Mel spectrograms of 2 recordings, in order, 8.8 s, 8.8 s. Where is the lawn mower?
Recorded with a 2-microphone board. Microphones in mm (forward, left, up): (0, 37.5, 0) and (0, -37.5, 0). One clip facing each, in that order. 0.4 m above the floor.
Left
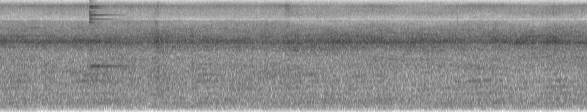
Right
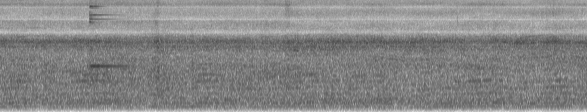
25° right (ahead or behind).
